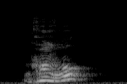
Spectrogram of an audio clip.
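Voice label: "rannvro", Breton; petit precis de prononciation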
